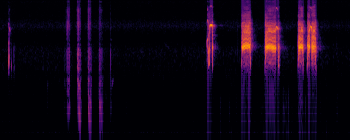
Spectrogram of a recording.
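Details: Black francolin: a short series of lower pulsed notes, then a loud grating phrase of four harsh, ringing bursts.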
